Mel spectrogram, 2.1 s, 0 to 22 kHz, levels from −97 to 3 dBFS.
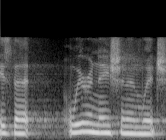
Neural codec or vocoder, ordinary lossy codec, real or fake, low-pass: none; MP3, 64 kbps; real; 7.2 kHz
